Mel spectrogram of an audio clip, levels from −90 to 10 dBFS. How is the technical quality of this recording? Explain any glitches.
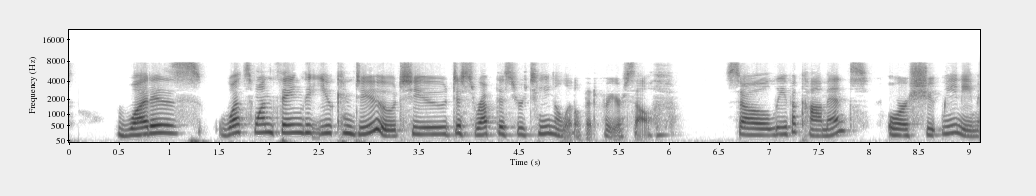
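No glitches can be heard anywhere in the recording. The sound has passed through a call path whose coding stops everything above 8 kHz, which fits a wideband codec such as G.722 at 64 kbps.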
